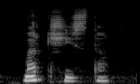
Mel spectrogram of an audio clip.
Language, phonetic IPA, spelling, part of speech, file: Polish, [marʲˈcɕista], marksista, noun, LL-Q809 (pol)-marksista.wav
